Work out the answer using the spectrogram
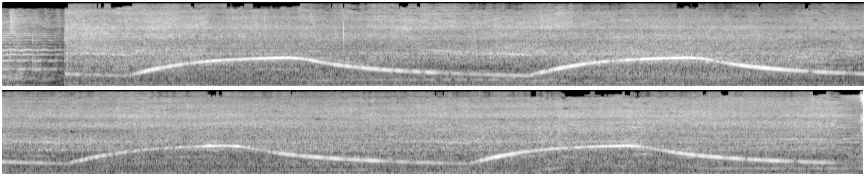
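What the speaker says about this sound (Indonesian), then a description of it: "Tiga unit mobil damkar dari milik pemerintah daerah setempat dikerahkan untuk memadamkan api." Fire engine siren wails loud and close, four steady rising-and-falling sweeps over a low engine rumble, sounding alone without any talking, as local government fire trucks head to a blaze.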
